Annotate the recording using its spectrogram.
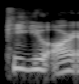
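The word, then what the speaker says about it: Puracé: He asks um Simone great talk um information about perase. Is that how you pronounce that? Volcano. Sorry, which one? P U R A C E.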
